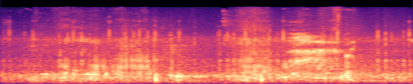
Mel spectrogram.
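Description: Grappling on a foam mat during a choke defence: bodies and rashguards rubbing and scuffing as the two men shift and struggle, with strained breathing. The scuffing is heaviest about two and a half to three and a half seconds in.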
